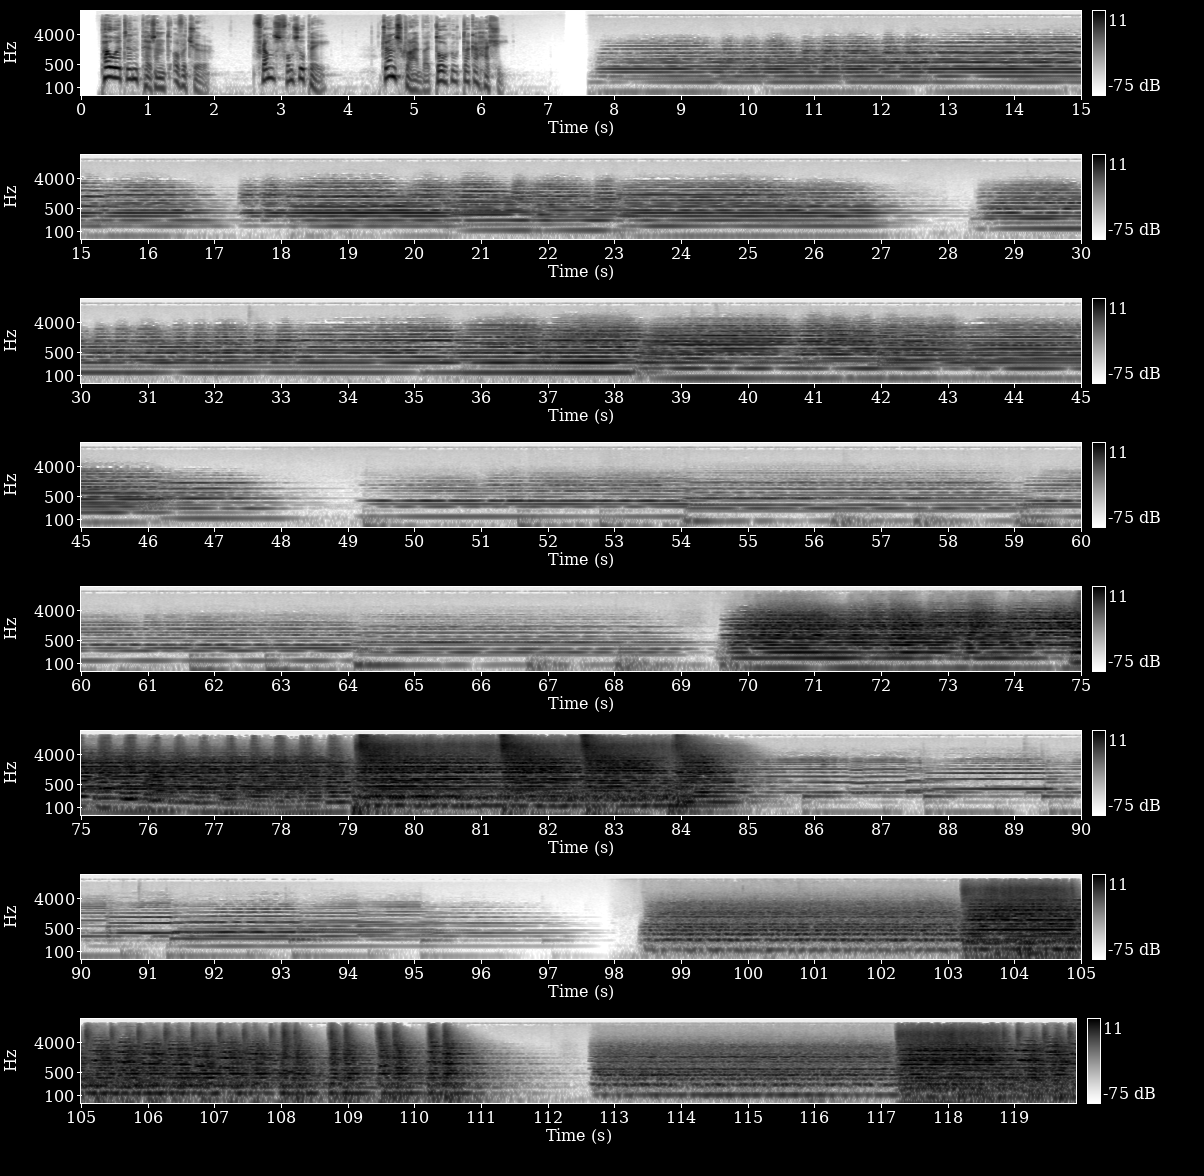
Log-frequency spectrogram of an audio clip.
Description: Key : D Major and B-flat Major (original key)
